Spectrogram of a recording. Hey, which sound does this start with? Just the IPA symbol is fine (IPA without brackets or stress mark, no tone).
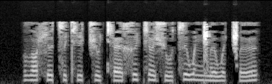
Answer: ð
